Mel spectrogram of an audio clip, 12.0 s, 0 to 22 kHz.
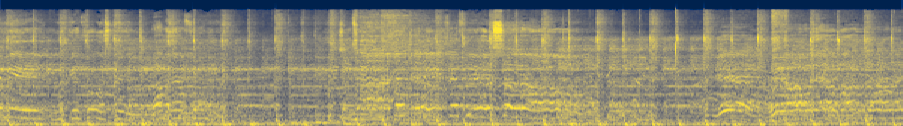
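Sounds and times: man singing lead vocal: 0.0 - 3.3, 4.4 - 8.7, 9.4 - 12.0
live rock band playing: 0.0 - 12.0.

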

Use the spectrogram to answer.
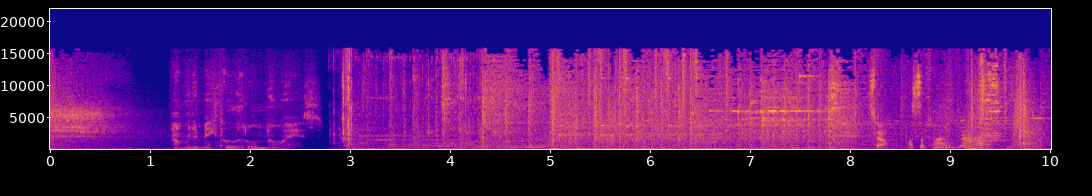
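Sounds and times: trailer music: 0.0 - 2.0, 2.8 - 10.0
minigun rapid fire: 4.4 - 8.2.

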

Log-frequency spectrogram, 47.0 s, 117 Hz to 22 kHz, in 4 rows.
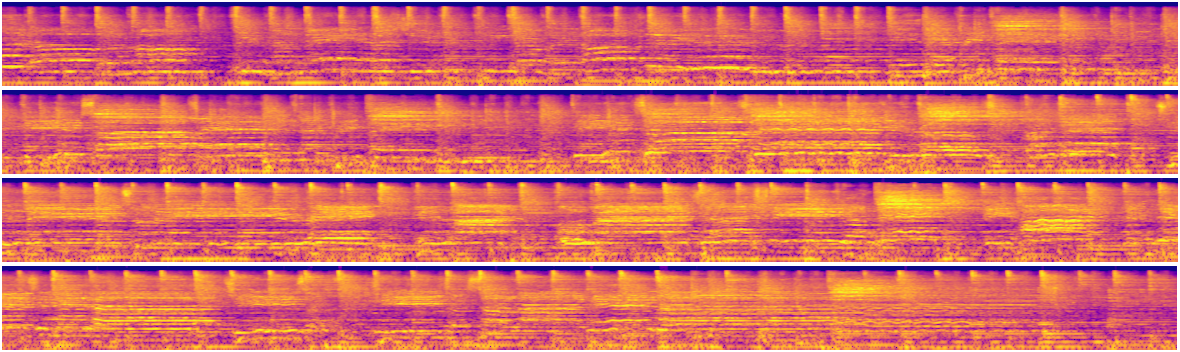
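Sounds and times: acoustic guitar: 0.0 - 47.0
choir singing: 0.0 - 47.0
keyboard: 0.0 - 47.0.

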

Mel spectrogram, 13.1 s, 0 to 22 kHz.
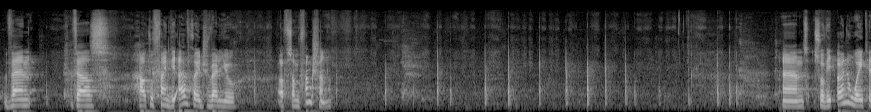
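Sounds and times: chalk tapping and scraping on blackboard: 0.6 - 0.9, 3.6 - 11.2.

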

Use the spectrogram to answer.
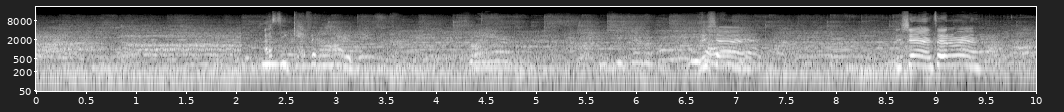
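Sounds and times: choir-like singing voices: 0.0 - 7.8.

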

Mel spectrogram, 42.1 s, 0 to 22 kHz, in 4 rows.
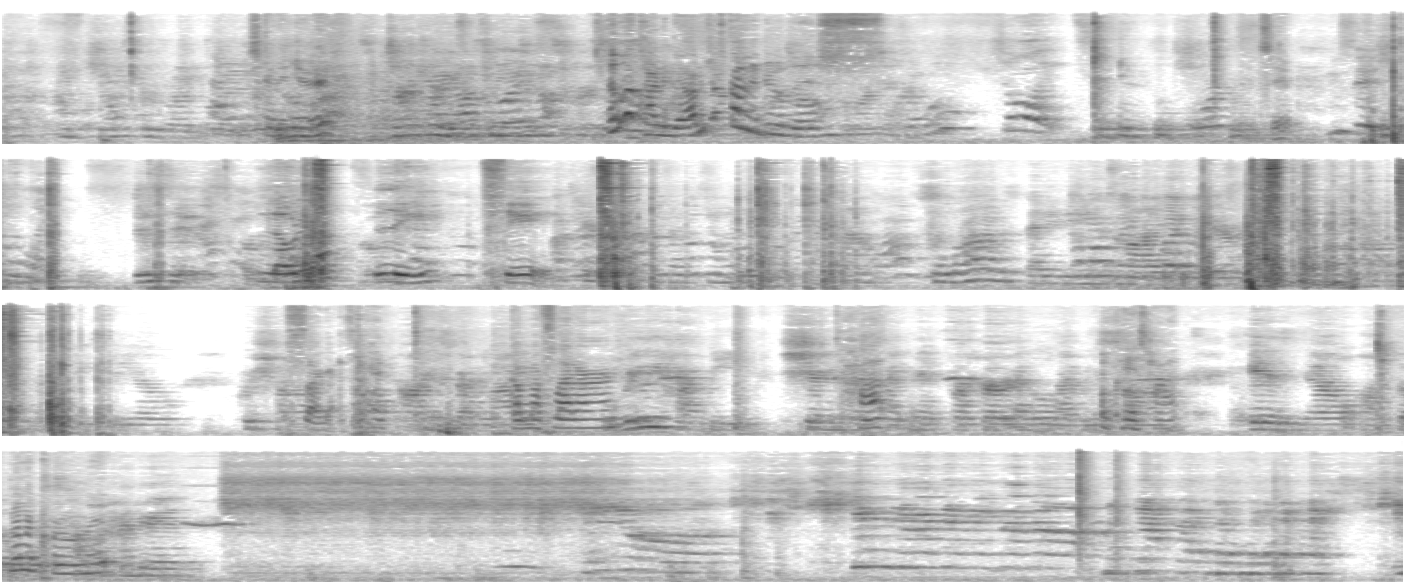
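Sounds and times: knocks and clatter of objects: 15.0 - 17.0, 19.5 - 21.8.

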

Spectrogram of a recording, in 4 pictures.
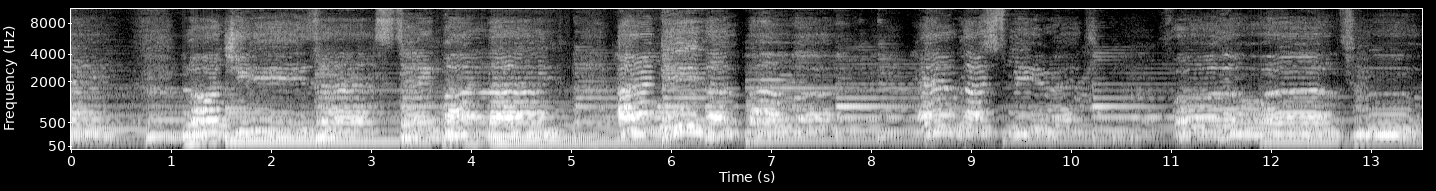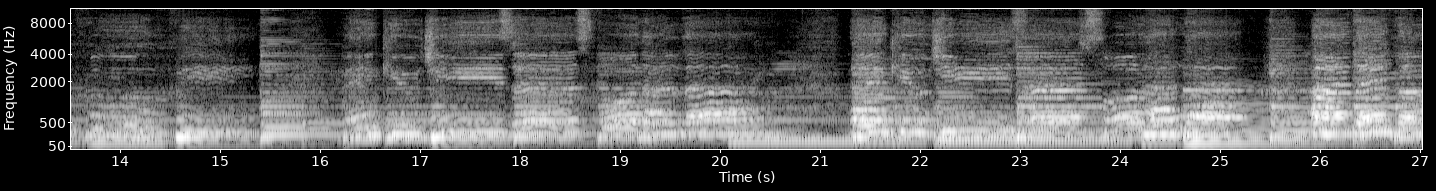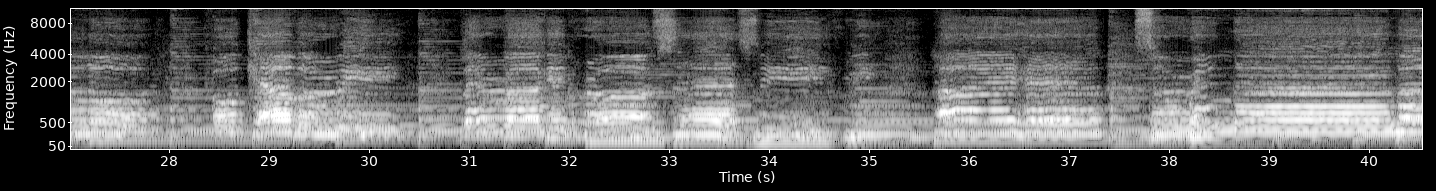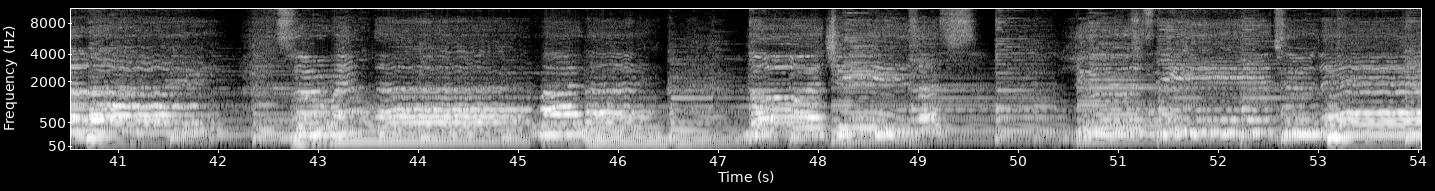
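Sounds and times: acoustic guitar strumming: 0.0 - 54.0
gospel song sung in harmony: 0.0 - 54.0.

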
